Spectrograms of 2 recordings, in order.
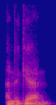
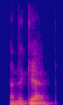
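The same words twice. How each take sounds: The two takes are said the same way.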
